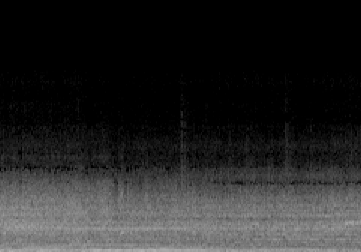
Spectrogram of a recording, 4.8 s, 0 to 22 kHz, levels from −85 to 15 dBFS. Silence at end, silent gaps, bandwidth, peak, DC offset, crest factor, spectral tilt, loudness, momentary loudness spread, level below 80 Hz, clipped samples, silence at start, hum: 0 s; none; 9.8 kHz; -8 dBFS; under 0.1%; 14 dB; -5 dB/octave; -20 LUFS; 4 LU; -40 dBFS; under 0.1%; 0 s; none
